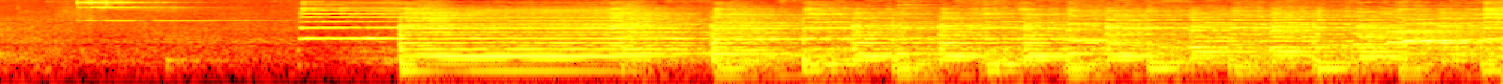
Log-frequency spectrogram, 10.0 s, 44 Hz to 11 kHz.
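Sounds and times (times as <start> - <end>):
country dance music: 2.0 - 10.0.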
